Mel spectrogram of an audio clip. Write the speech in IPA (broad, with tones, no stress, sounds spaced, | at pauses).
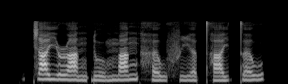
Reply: c a˧ j ɹ a˨˩ n ɗ u˨˩˨ m a˧˥ n h ə˨˩ w f i˨˩ ə̯ t̪ʰ a˧˥ j t̪ ə˧˥ w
